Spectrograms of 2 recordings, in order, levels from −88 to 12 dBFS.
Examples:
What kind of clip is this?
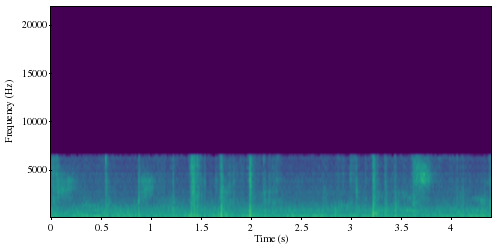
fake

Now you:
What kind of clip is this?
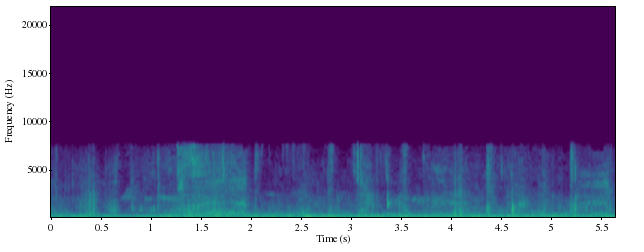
real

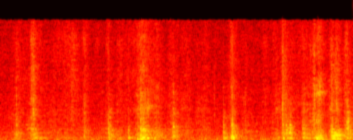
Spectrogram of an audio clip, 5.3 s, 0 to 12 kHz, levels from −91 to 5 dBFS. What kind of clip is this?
real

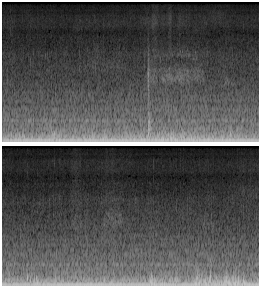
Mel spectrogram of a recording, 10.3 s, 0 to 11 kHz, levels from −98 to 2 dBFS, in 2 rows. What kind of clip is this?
real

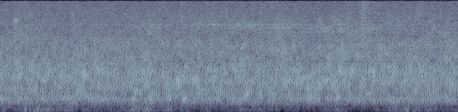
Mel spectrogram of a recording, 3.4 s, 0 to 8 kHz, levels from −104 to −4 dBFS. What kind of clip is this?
fake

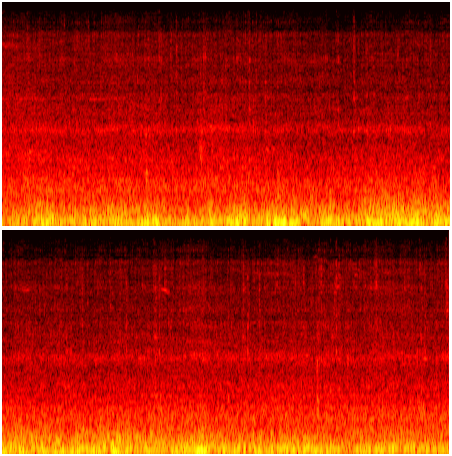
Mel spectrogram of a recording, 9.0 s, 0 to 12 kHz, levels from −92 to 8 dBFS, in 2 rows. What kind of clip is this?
real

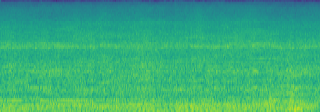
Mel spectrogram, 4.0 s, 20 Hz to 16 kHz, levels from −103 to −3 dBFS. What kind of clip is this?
fake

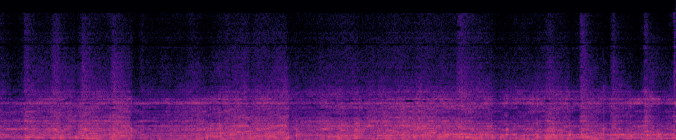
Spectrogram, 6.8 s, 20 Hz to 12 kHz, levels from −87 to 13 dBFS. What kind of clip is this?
fake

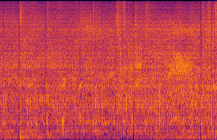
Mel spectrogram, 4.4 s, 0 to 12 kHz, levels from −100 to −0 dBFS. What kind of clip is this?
fake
